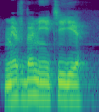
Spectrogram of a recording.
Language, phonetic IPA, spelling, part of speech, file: Russian, [mʲɪʐdɐˈmʲetʲɪje], междометие, noun, Ru-междометие.ogg
- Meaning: interjection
